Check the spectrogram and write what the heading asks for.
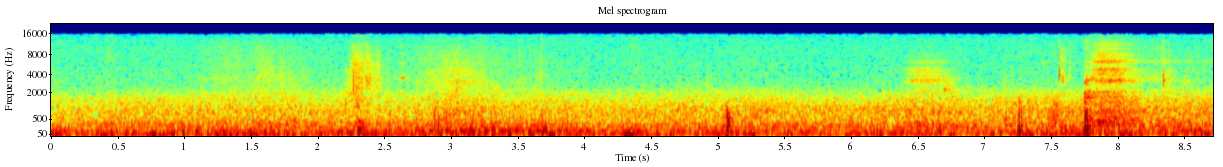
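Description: Steady low background hiss and hum, with a few faint short clicks and mouth sounds from a man silently tasting a sip of beer.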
